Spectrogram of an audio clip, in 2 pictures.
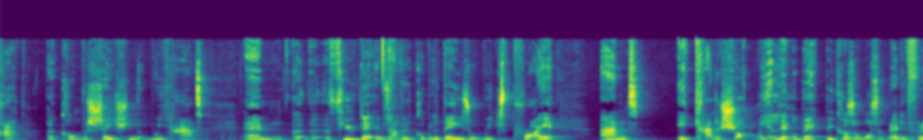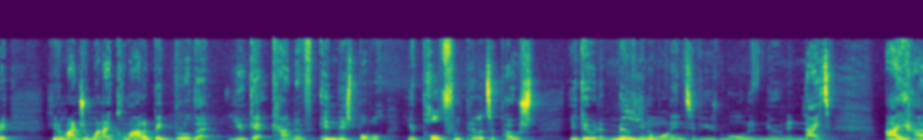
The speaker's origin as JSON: {"language": "English", "town": "Liverpool", "region": "North West England", "country": "United Kingdom", "also_born_or_lived": "Shropshire", "moved": "as an adult", "said": "I come from Liverpool, didn't have the best education."}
